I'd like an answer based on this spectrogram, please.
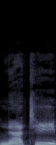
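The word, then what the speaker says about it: gnat: But a nat with a silent G is a gunat, just like Hindu.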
